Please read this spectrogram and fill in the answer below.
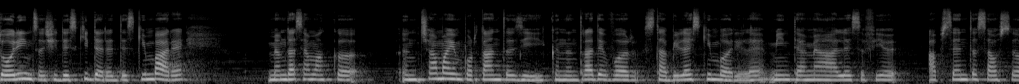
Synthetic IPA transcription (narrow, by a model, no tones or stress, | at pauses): d̪o̞ɾint̪səʃid̪e̞skʲid̪e̞ɾe̞d̪e̞skʲimbaɾe̞ | meamd̪at̪seamakə | ɨnt͡ʃamajimpo̞rt̪ant̪əzikɨnd̪ɨnt̪ɾad̪e̞vərst̪abile̞sʲskʲimbəɾile̞mint̪eameaːle̞ssəfije̞ | ab̥se̞nt̪əsawsə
